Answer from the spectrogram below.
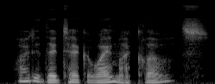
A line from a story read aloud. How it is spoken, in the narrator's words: asked, his voice distant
